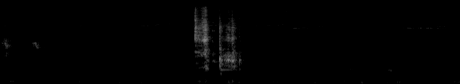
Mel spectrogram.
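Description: Quiet rural ambience: a steady faint high insect drone with a few faint bird chirps, broken about two seconds in by two short, sharp rustles.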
